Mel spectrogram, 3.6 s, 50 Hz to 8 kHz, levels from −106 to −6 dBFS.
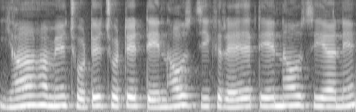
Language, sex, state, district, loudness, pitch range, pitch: Hindi, female, Uttar Pradesh, Budaun, -12 LUFS, 215-235 Hz, 225 Hz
